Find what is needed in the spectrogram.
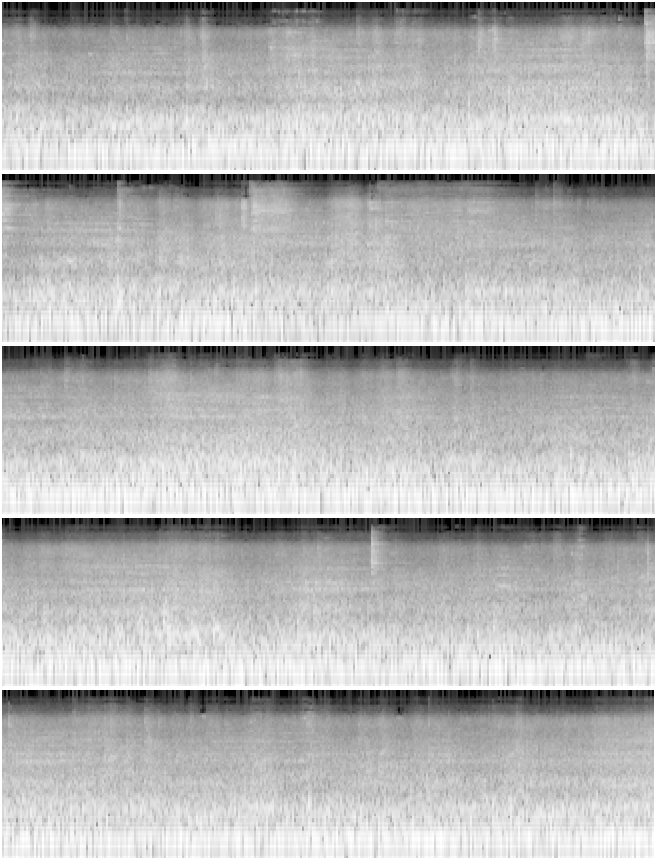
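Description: Freight train cars rolling past at close range: a loud, steady rumble of steel wheels on rail, with a few sharp clicks over the rail joints.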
